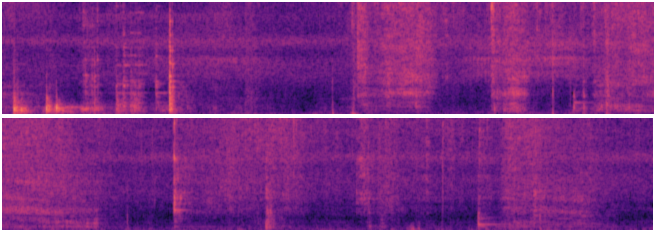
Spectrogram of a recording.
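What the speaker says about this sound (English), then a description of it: "I'm gonna toast our rice off in this pan while the onions sweat down." Rice toasting in a hot pan alongside onions sweating down, with scraping stir strokes, a few sharp clinks of utensil on pan, and a light sizzle underneath, close up and without talk.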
